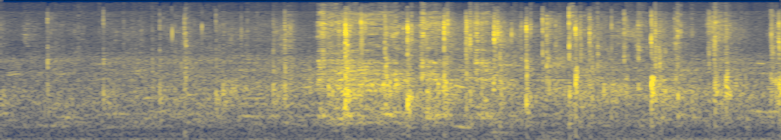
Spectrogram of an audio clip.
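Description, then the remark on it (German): An audience applauds, a dense wash of many hands clapping that starts moderate and swells louder about halfway through, staying steady to the end. “Einen dicken Applaus nochmal”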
